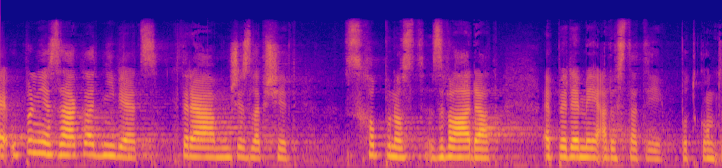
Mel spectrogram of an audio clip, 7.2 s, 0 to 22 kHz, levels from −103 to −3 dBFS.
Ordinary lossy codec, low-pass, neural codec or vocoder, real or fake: AAC, 48 kbps; 14.4 kHz; none; real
